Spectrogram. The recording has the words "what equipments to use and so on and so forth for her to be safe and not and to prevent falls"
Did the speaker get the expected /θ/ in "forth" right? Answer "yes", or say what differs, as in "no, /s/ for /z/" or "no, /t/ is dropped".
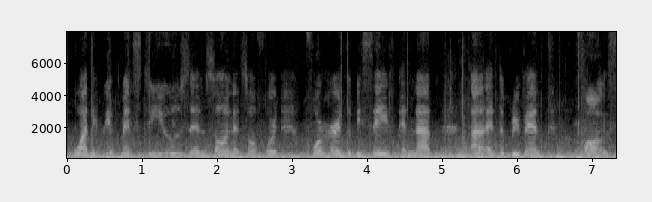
no, /t/ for /θ/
